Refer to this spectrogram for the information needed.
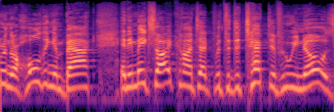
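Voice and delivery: ordinary talk

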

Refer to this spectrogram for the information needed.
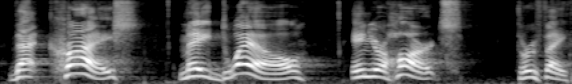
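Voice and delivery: "That Christ may dwell in your hearts" drawn out word by word; very slow, weighty reading. Shown as a demonstration. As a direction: lay each word down heavily. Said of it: "Watch that".

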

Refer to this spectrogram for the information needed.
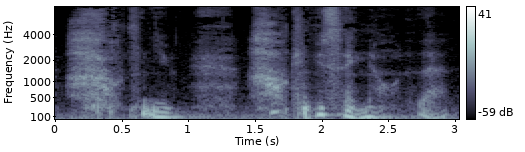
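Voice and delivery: hushed, breathy whisper, slowing down. Real, not acted. Preacher pleads with unbelievers in a hushed whisper.

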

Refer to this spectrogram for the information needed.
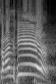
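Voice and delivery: high, loud proclamation; Jesus cries out at the temple; crying out. Retold or imitated. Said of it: "Jesus cries out and says".

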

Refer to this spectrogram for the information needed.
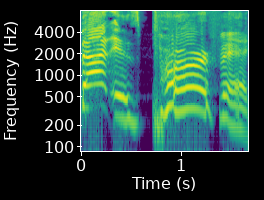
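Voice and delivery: high and slow, savoring every word; emphatic delight. Real, not acted. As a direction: declare it slowly in sheer delight. Thrilled by the casting idea.

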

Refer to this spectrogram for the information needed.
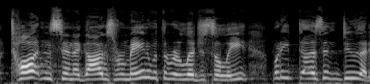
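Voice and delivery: high, loud pulpit fervor; full-force sermon peak, pressing the point home; fiery preaching. Acted. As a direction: preach it hard, voice climbing.

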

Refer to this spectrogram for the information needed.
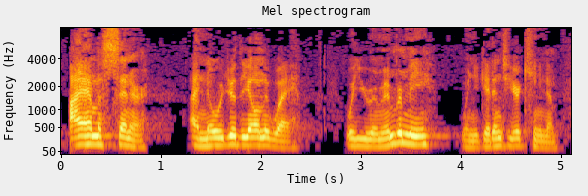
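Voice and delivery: soft, humble plea. Acted. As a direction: beg quietly for mercy. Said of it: "he looks at Jesus and says".

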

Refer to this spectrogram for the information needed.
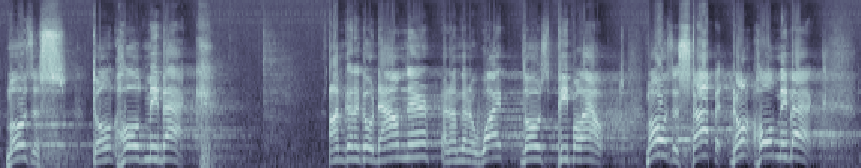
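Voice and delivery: a hint of an impatient God telling Moses to let go; pastor's mild take on God brushing off Moses; God demanding. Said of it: "God is saying to Moses".

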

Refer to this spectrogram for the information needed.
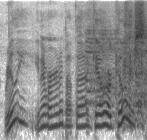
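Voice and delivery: mock surprised street guy; incredulous. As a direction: gasp it in amused disbelief.

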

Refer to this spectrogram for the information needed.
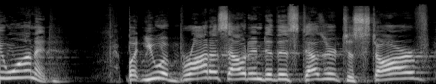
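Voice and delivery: high-pitched mock griping, easing down at the end; grumbling complaint. Hungry Israelites blaming Moses in the desert, grumbling. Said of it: "the whole community grumbled against".

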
